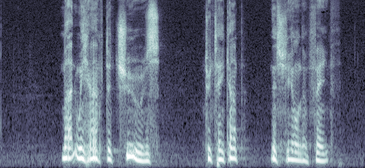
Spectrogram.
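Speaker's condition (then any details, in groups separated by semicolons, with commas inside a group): ALS; voice affected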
